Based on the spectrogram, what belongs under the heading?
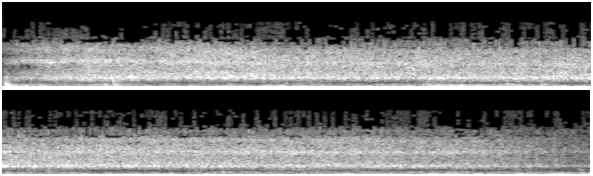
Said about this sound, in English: You know what makes this effect so remarkable is that it consists of dropping two tablets of the sponsor's product into a glass of water and letting it fizz, like this.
